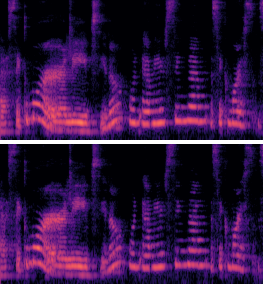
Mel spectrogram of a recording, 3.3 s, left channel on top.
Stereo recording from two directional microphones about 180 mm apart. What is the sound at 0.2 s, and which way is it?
A woman's voice, 15° left (ahead or behind).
